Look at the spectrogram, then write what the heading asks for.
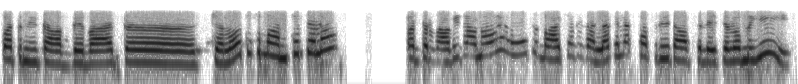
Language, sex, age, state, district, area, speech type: Dogri, female, 30-45, Jammu and Kashmir, Reasi, rural, conversation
